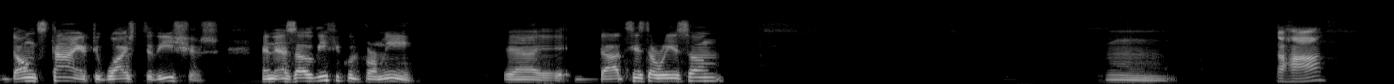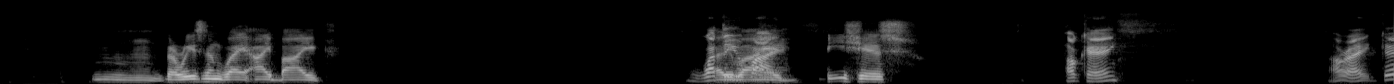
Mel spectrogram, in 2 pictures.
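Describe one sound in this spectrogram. A man speaks calmly with pauses, heard through an online call.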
